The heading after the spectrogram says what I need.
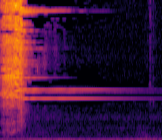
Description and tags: Sword slide
sword, slide, metal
